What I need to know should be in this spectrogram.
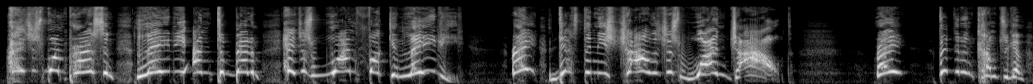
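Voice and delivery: pitched high, near-crying shout; high exasperated rant. Acted. Comic insisting Destiny's Child is one child, high shouting. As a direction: shout it high like it's obvious.

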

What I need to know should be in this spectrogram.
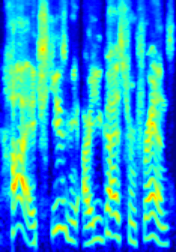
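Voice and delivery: addressing a suspicious French couple, high and nervous; nervous polite ask. Retold or imitated. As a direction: pipe up nervously at a stranger.

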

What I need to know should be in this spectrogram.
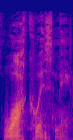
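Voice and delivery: Jesus kneeling beside us, soft; tender invitation. Retold or imitated. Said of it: "he takes our hand and says".

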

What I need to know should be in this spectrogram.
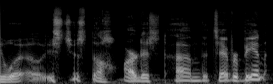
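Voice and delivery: soft, feeble imitation of a complainer; mock defeatist. Preacher mimicking eleventh hour mentality, mock defeatist. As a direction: softly bemoan it as a parody. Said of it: "that eleventh hour mentality".

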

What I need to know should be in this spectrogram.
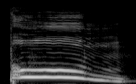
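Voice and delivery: loud, high triumphant shout; shouting boom. Real, not acted. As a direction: celebrate the goal with a yell. Goal celebration.

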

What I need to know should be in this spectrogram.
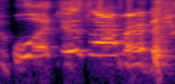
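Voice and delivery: high, loud, slow laughing cry; acted-out giddy shock, voice way up; laughing disbelief. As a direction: shout it through giddy laughter. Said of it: "And I'm laughing".

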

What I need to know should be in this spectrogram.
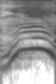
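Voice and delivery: hammed-up high "mmm" of delight; an overdone taste-approving hum; exaggerated high pleased hum over a bite; mock savoring hum. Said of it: "hago caras como de".

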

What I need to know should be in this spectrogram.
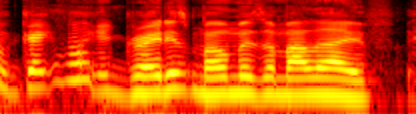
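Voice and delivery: normal talking voice

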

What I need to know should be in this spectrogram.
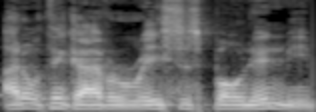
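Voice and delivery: ordinary talk, nothing marked

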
